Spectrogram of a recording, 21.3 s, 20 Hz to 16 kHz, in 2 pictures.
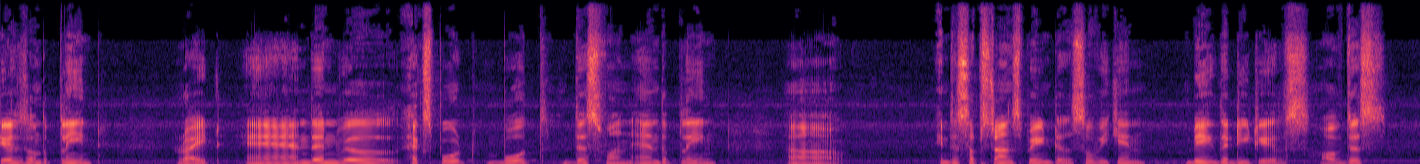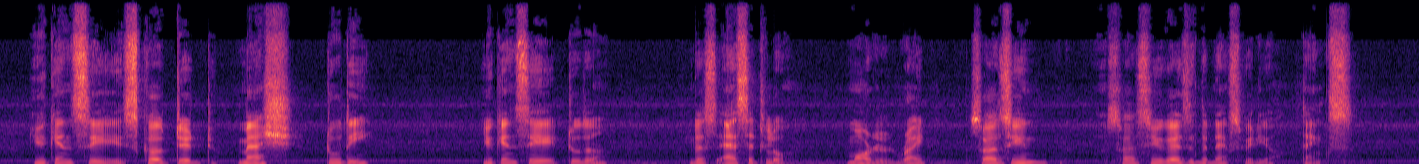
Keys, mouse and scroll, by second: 1.7 alt+right click, 16.7 alt+click, 17.1 click, 17.7 alt+click, 18.0 click.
